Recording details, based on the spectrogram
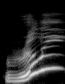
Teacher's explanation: Your voice goes up slightly at the end.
